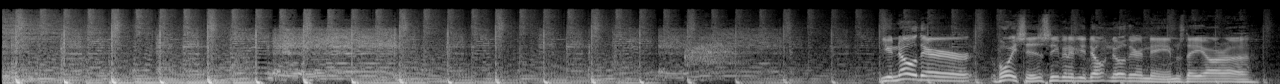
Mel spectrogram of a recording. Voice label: voiceover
